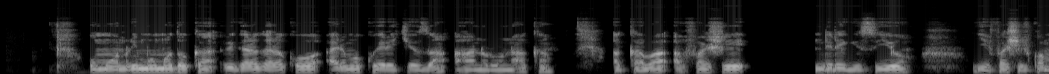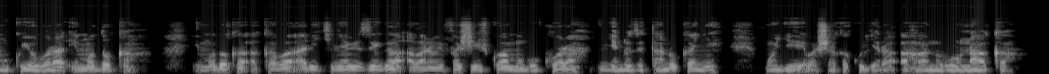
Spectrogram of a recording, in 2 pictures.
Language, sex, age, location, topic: Kinyarwanda, male, 25-35, Nyagatare, finance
